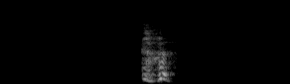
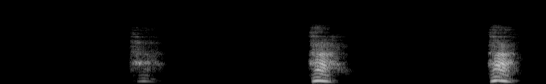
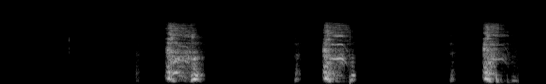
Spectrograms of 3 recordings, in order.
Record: {"cough_length": "2.9 s", "cough_amplitude": 4422, "cough_signal_mean_std_ratio": 0.21, "exhalation_length": "5.5 s", "exhalation_amplitude": 17650, "exhalation_signal_mean_std_ratio": 0.23, "three_cough_length": "5.5 s", "three_cough_amplitude": 14304, "three_cough_signal_mean_std_ratio": 0.29, "survey_phase": "beta (2021-08-13 to 2022-03-07)", "age": "18-44", "gender": "Male", "wearing_mask": "No", "symptom_none": true, "smoker_status": "Never smoked", "respiratory_condition_asthma": false, "respiratory_condition_other": false, "recruitment_source": "REACT", "submission_delay": "0 days", "covid_test_result": "Negative", "covid_test_method": "RT-qPCR", "influenza_a_test_result": "Negative", "influenza_b_test_result": "Negative"}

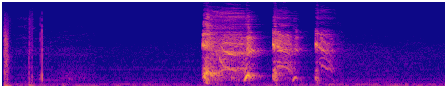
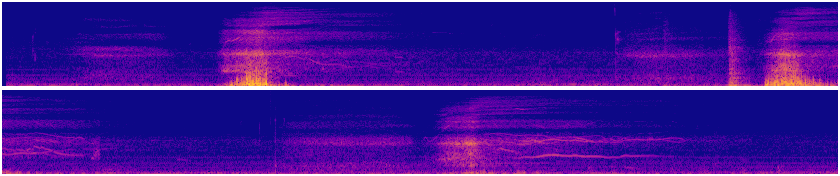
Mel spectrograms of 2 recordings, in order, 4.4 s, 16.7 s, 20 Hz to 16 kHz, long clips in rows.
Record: {"cough_length": "4.4 s", "cough_amplitude": 8755, "cough_signal_mean_std_ratio": 0.4, "exhalation_length": "16.7 s", "exhalation_amplitude": 12853, "exhalation_signal_mean_std_ratio": 0.3, "survey_phase": "beta (2021-08-13 to 2022-03-07)", "age": "18-44", "gender": "Female", "wearing_mask": "No", "symptom_cough_any": true, "symptom_runny_or_blocked_nose": true, "symptom_fatigue": true, "symptom_change_to_sense_of_smell_or_taste": true, "symptom_loss_of_taste": true, "symptom_other": true, "smoker_status": "Current smoker (1 to 10 cigarettes per day)", "respiratory_condition_asthma": false, "respiratory_condition_other": false, "recruitment_source": "Test and Trace", "submission_delay": "2 days", "covid_test_result": "Positive", "covid_test_method": "RT-qPCR"}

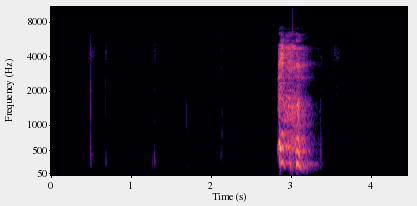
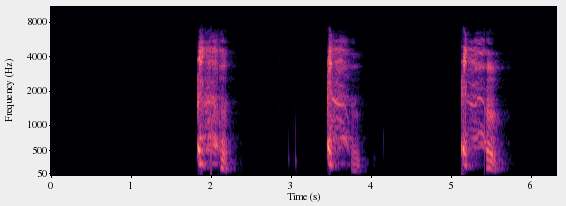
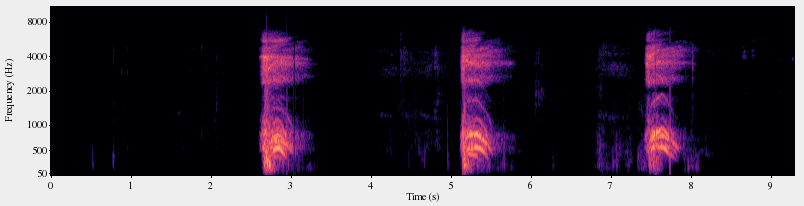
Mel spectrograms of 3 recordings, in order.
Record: {"cough_length": "4.5 s", "cough_amplitude": 30979, "cough_signal_mean_std_ratio": 0.2, "three_cough_length": "6.3 s", "three_cough_amplitude": 32767, "three_cough_signal_mean_std_ratio": 0.29, "exhalation_length": "9.3 s", "exhalation_amplitude": 32768, "exhalation_signal_mean_std_ratio": 0.29, "survey_phase": "beta (2021-08-13 to 2022-03-07)", "age": "65+", "gender": "Male", "wearing_mask": "No", "symptom_none": true, "smoker_status": "Ex-smoker", "respiratory_condition_asthma": false, "respiratory_condition_other": false, "recruitment_source": "REACT", "submission_delay": "2 days", "covid_test_result": "Negative", "covid_test_method": "RT-qPCR"}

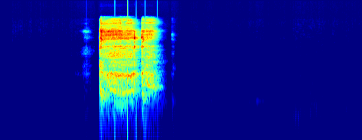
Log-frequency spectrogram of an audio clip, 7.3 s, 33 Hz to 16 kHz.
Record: {"cough_length": "7.3 s", "cough_amplitude": 28533, "cough_signal_mean_std_ratio": 0.31, "survey_phase": "beta (2021-08-13 to 2022-03-07)", "age": "45-64", "gender": "Female", "wearing_mask": "No", "symptom_cough_any": true, "symptom_fatigue": true, "symptom_headache": true, "symptom_change_to_sense_of_smell_or_taste": true, "symptom_onset": "6 days", "smoker_status": "Never smoked", "respiratory_condition_asthma": true, "respiratory_condition_other": false, "recruitment_source": "Test and Trace", "submission_delay": "1 day", "covid_test_result": "Positive", "covid_test_method": "RT-qPCR", "covid_ct_value": 18.8, "covid_ct_gene": "ORF1ab gene", "covid_ct_mean": 19.4, "covid_viral_load": "440000 copies/ml", "covid_viral_load_category": "Low viral load (10K-1M copies/ml)"}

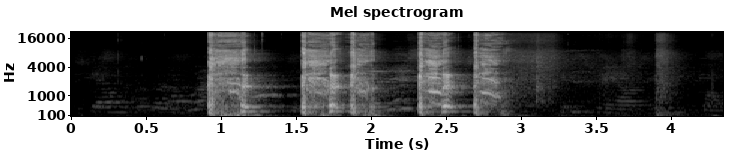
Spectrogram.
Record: {"three_cough_length": "4.4 s", "three_cough_amplitude": 15571, "three_cough_signal_mean_std_ratio": 0.4, "survey_phase": "beta (2021-08-13 to 2022-03-07)", "age": "45-64", "gender": "Male", "wearing_mask": "No", "symptom_none": true, "smoker_status": "Never smoked", "respiratory_condition_asthma": false, "respiratory_condition_other": false, "recruitment_source": "REACT", "submission_delay": "4 days", "covid_test_result": "Negative", "covid_test_method": "RT-qPCR"}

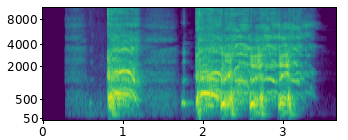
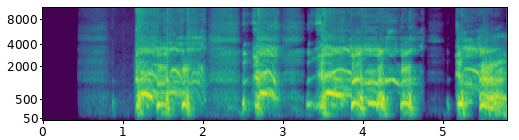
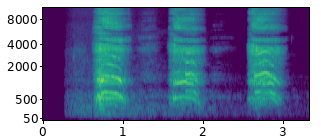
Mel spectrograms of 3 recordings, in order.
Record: {"cough_length": "3.7 s", "cough_amplitude": 29037, "cough_signal_mean_std_ratio": 0.59, "three_cough_length": "5.8 s", "three_cough_amplitude": 27633, "three_cough_signal_mean_std_ratio": 0.67, "exhalation_length": "3.3 s", "exhalation_amplitude": 7638, "exhalation_signal_mean_std_ratio": 0.5, "survey_phase": "alpha (2021-03-01 to 2021-08-12)", "age": "18-44", "gender": "Male", "wearing_mask": "No", "symptom_none": true, "smoker_status": "Ex-smoker", "respiratory_condition_asthma": false, "respiratory_condition_other": true, "recruitment_source": "REACT", "submission_delay": "1 day", "covid_test_result": "Negative", "covid_test_method": "RT-qPCR"}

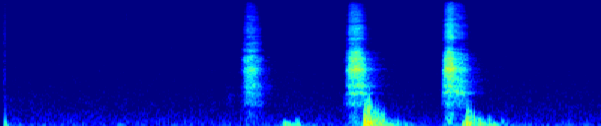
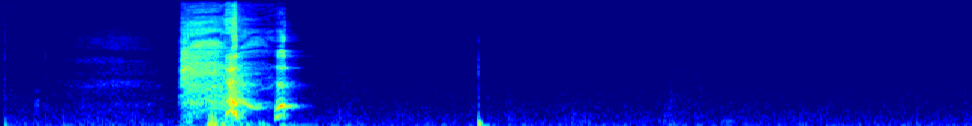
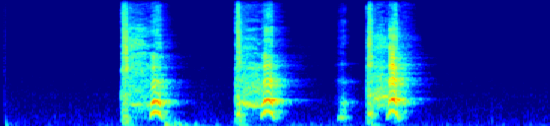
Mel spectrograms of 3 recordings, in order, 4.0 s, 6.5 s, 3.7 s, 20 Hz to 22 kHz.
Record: {"exhalation_length": "4.0 s", "exhalation_amplitude": 1805, "exhalation_signal_mean_std_ratio": 0.3, "cough_length": "6.5 s", "cough_amplitude": 3769, "cough_signal_mean_std_ratio": 0.22, "three_cough_length": "3.7 s", "three_cough_amplitude": 9697, "three_cough_signal_mean_std_ratio": 0.31, "survey_phase": "beta (2021-08-13 to 2022-03-07)", "age": "45-64", "gender": "Female", "wearing_mask": "No", "symptom_none": true, "smoker_status": "Ex-smoker", "respiratory_condition_asthma": false, "respiratory_condition_other": false, "recruitment_source": "REACT", "submission_delay": "2 days", "covid_test_result": "Negative", "covid_test_method": "RT-qPCR", "influenza_a_test_result": "Unknown/Void", "influenza_b_test_result": "Unknown/Void"}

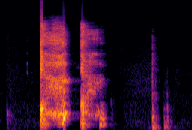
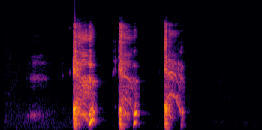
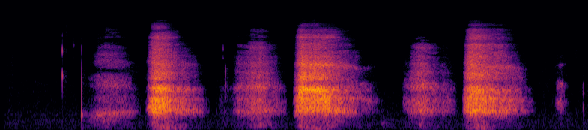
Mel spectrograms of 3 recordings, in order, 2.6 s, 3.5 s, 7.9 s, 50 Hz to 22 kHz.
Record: {"cough_length": "2.6 s", "cough_amplitude": 32768, "cough_signal_mean_std_ratio": 0.36, "three_cough_length": "3.5 s", "three_cough_amplitude": 32767, "three_cough_signal_mean_std_ratio": 0.31, "exhalation_length": "7.9 s", "exhalation_amplitude": 29883, "exhalation_signal_mean_std_ratio": 0.42, "survey_phase": "beta (2021-08-13 to 2022-03-07)", "age": "18-44", "gender": "Female", "wearing_mask": "No", "symptom_none": true, "smoker_status": "Current smoker (11 or more cigarettes per day)", "respiratory_condition_asthma": false, "respiratory_condition_other": false, "recruitment_source": "REACT", "submission_delay": "6 days", "covid_test_result": "Negative", "covid_test_method": "RT-qPCR", "influenza_a_test_result": "Negative", "influenza_b_test_result": "Negative"}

